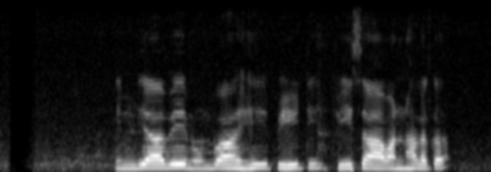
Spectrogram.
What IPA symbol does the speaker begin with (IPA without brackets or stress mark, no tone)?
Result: i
